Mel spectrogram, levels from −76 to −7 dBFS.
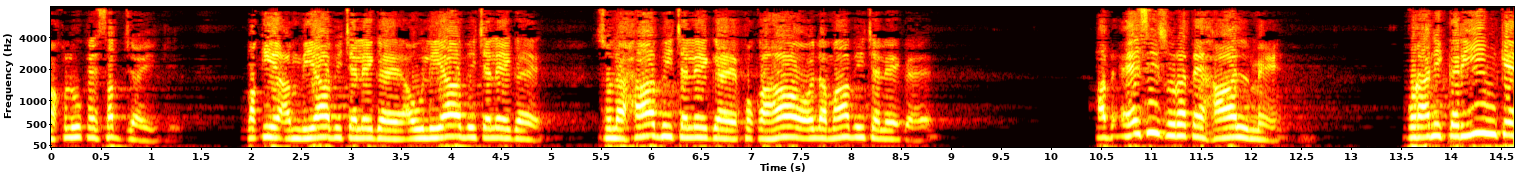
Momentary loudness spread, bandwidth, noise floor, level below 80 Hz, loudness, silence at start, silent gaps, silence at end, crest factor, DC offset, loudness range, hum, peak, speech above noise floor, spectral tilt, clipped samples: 11 LU; 8 kHz; -72 dBFS; -42 dBFS; -9 LUFS; 0 s; none; 0 s; 10 dB; under 0.1%; 4 LU; none; 0 dBFS; 64 dB; -4.5 dB/octave; 0.4%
